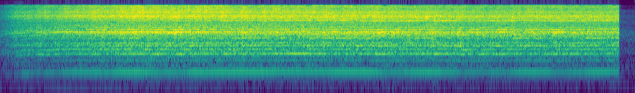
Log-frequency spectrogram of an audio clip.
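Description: A kitchen blender whirs steadily, grinding spices and aromatics into a paste for chicken biryani, loud and close for about six seconds before cutting off abruptly.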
